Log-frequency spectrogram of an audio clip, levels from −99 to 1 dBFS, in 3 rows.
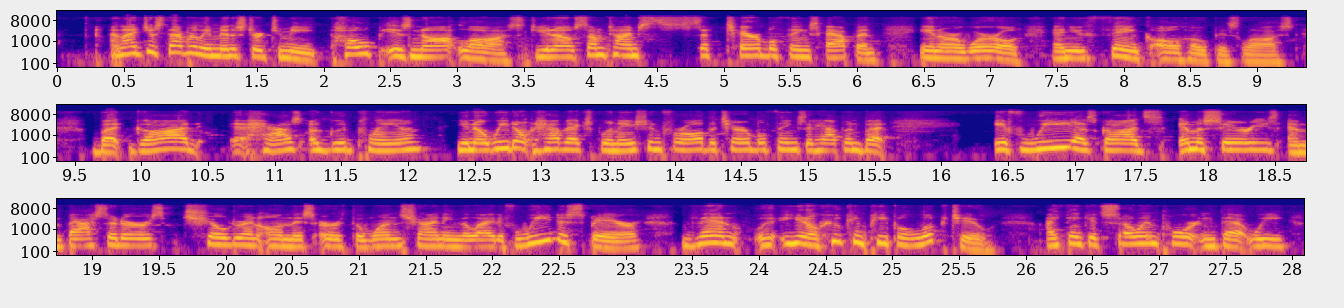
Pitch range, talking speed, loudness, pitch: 180-235 Hz, 175 wpm, -17 LUFS, 215 Hz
